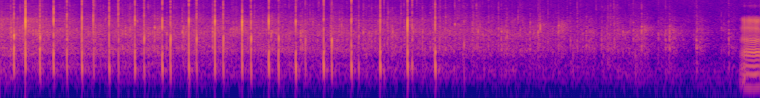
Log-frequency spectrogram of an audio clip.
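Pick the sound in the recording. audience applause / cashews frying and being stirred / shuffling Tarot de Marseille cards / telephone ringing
audience applause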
